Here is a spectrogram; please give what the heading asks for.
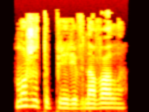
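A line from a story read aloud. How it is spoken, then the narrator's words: Barely audible. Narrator (Russian): Еле слышно отзывается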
